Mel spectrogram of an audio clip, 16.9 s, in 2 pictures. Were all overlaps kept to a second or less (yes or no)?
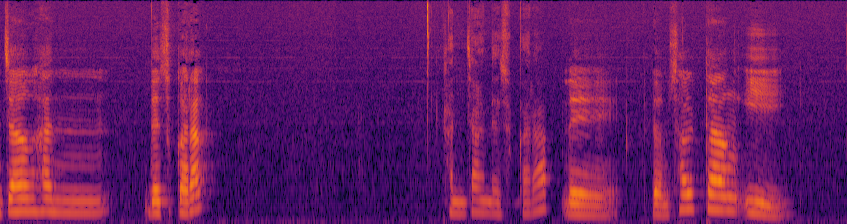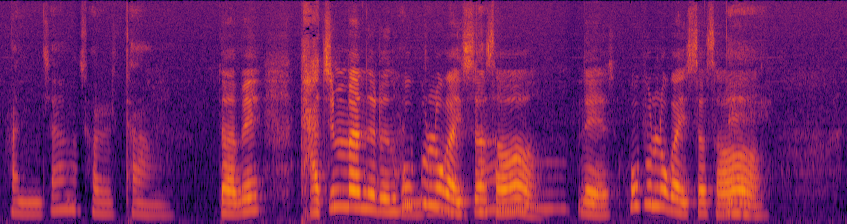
no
